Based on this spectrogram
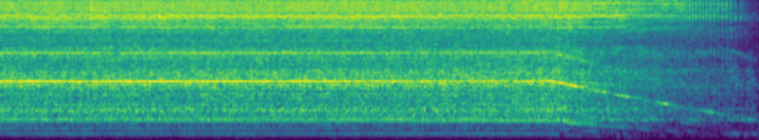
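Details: Vacuum cleaner motor, belt being checked for slipping off, holds an even whine with no slipping or flapping, then winds down smoothly at switch-off; belt staying on, normal running.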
